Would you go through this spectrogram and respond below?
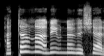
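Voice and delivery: high, rising bewildered shrug; baffled. Real, not acted. Puzzling over who took whose car, high and bewildered. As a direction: sound totally lost. Confused aside about the car.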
